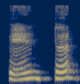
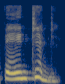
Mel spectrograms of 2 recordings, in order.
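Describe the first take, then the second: First: "painted" with a bare schwa-d second syllable, "pain-terd"; mispronounced "painted", no clear "id" at the end; wrong ending. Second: "Painted" ending in a clear "id", "pain-tid". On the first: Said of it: "That is not the proper pronunciation". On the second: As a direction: say "Painted" with a short i before the final d. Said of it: "So it's like id sound". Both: Shown as a demonstration.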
